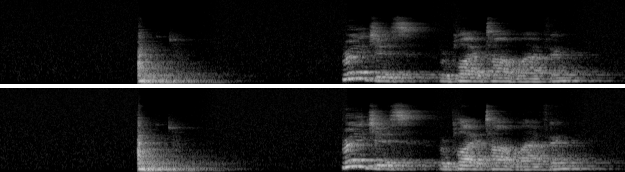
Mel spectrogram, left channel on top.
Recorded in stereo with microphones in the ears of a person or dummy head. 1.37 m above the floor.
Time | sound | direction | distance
1.4 | dripping | 70° right (ahead or behind) | 1.4 m
3.4 | a man speaking | 85° right | 1.9 m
